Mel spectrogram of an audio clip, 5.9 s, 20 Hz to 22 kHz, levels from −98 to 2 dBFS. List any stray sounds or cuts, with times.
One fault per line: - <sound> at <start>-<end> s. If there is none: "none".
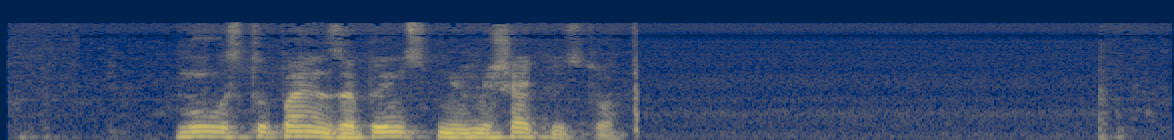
none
